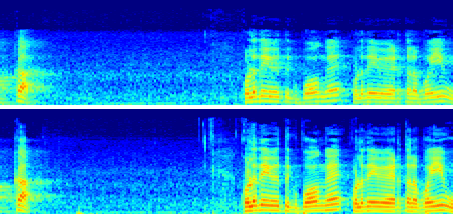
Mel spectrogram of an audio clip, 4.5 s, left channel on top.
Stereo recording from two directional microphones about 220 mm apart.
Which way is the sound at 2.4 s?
45° right (ahead or behind).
